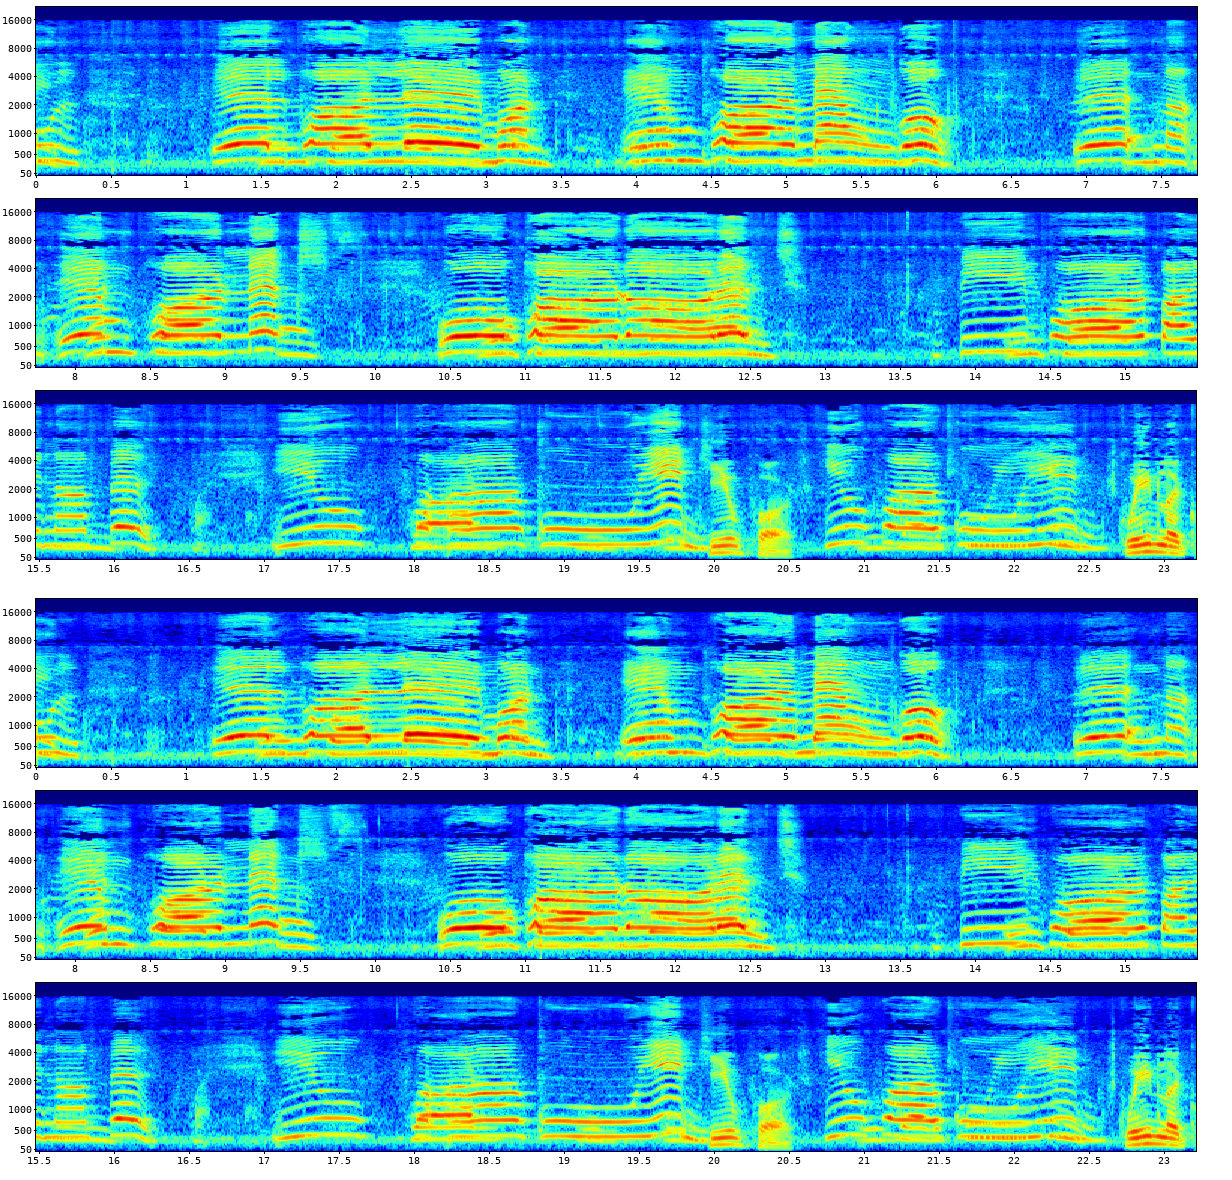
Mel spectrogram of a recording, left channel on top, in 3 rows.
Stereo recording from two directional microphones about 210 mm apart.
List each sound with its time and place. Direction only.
1.1 s child singing: 5° left (ahead or behind)
3.9 s a child's voice: 45° right (ahead or behind)
4.5 s child singing: centre (ahead or behind)
6.9 s child singing: 10° left (ahead or behind)
8.2 s child singing: 40° right (ahead or behind)
8.9 s a child's voice: 5° left (ahead or behind)
10.4 s a child's voice: centre (ahead or behind)
13.8 s child singing: 10° left (ahead or behind)
17.1 s a child's voice: centre (ahead or behind)
22.7 s child singing: 10° left (ahead or behind)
